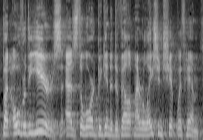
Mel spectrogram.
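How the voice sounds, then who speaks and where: A middle-aged man raised in Canada, a missionary preacher opening a sermon in a church, earnest and halting, with many fillers. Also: on the high side, bright, forceful tone, long reverb tail. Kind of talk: sermon introduction. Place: church sanctuary.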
